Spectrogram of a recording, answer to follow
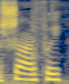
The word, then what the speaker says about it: шарфы: Похожие слова, в которых часто делают ошибки, это шарфы, банты, порты, лифты. В них также во всех формах ударение всегда ставится на первый слог.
